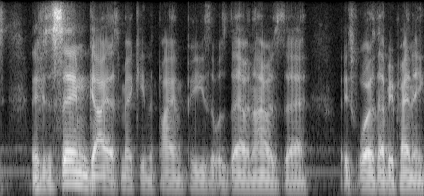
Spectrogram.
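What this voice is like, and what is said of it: Heavy Yorkshire accent. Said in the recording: “the more you talk about this, the heavier your Yorkshire accent gets.”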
